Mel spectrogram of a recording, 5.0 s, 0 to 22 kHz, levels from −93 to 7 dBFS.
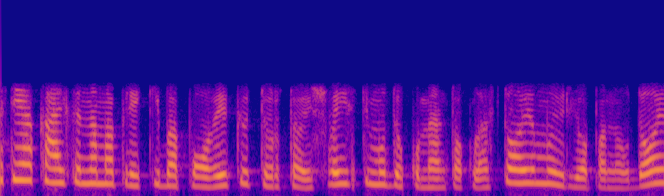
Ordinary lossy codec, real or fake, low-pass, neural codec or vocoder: Opus, 16 kbps; real; 3.6 kHz; none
